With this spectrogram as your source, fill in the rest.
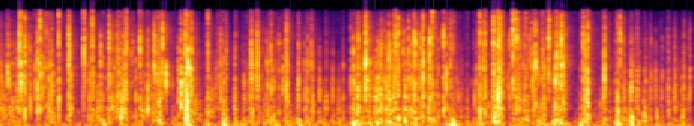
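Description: A small, flat holographic foil-plastic zip-lock pouch is held in both hands and squeezed and crinkled with fingertips and nails. It makes a dense, bright crinkling with rapid crackles that rise and fall in short bursts throughout.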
